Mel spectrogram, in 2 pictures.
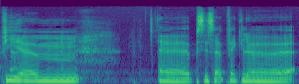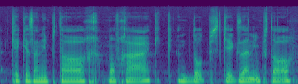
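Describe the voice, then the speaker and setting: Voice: medium pitch, little pitch movement, slow pace, a little mellow. Twenty-four-year-old Québécois podcast co-host, Spanish native tongue; easy, slangy, profane banter. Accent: Québécois French. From Quebec, Canada. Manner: slangy, swears casually, drops English words. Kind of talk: casual chat.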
